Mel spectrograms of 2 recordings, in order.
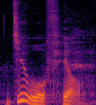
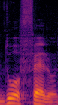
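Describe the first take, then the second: First: It is said with an English pronunciation. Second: It is said with a Japanese pronunciation. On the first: This is how people say it in England. "E na Inglaterra" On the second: This is how people say it in Japan. "No Japão ficou"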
